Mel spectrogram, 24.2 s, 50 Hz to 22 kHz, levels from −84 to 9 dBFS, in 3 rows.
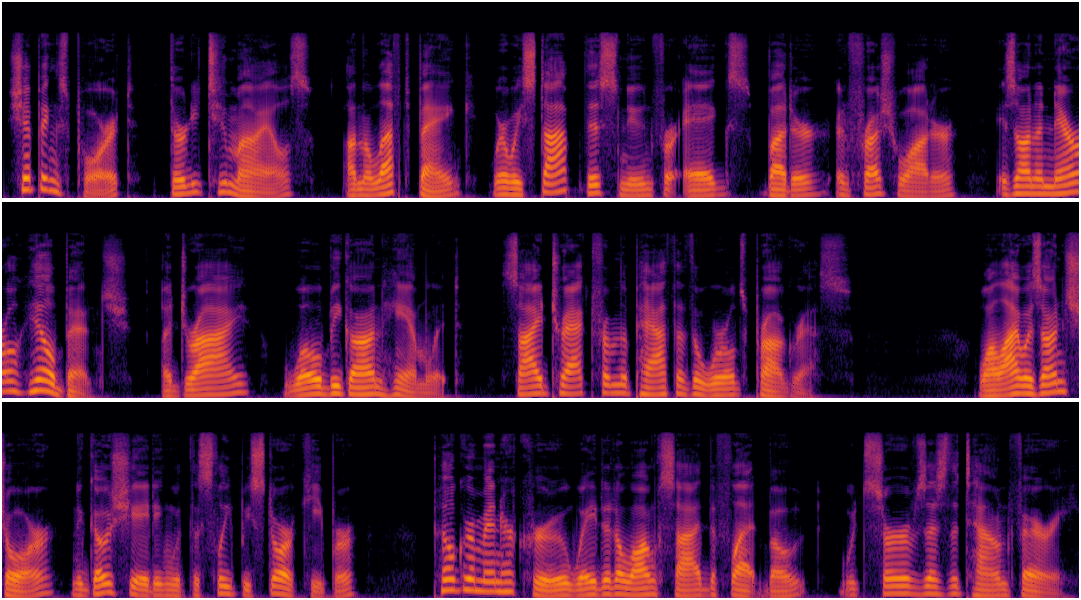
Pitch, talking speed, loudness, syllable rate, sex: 120 Hz, 155 wpm, -21 LUFS, 4.4 syllables/s, male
